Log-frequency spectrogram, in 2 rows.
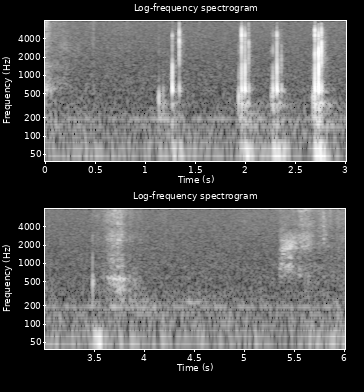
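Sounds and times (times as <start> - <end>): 
robot hand clicks, taps and metallic rattles: 1.1 - 2.9.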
